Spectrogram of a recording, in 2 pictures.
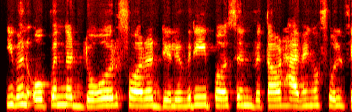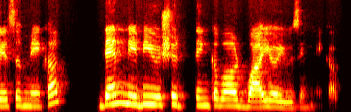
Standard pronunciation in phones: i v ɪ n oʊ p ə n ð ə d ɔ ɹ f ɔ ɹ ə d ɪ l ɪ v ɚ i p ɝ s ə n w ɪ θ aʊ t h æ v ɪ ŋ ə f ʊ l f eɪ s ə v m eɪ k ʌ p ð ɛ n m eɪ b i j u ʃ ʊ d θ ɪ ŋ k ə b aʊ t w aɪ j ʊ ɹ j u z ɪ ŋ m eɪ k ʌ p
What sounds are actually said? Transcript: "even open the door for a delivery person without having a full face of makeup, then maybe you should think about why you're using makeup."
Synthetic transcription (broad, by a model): i v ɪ n oʊ p ə n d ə d ɔ ɹ f ɔ ɹ ə d ɪ l ɪ v ɚ i p ɝ s ə n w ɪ t aʊ t h æ v ɪ ŋ ə f ʊ l f eɪ s ə v m eɪ k ʌ p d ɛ n m eɪ b i j u ʃ ʊ d t ɪ ŋ k ə b aʊ t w aɪ j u ɹ j u z ɪ ŋ m eɪ k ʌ p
